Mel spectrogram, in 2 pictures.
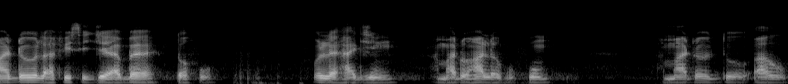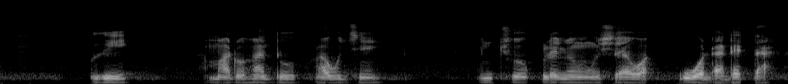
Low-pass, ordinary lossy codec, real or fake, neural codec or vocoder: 7.2 kHz; MP3, 48 kbps; fake; vocoder, 44.1 kHz, 128 mel bands every 256 samples, BigVGAN v2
